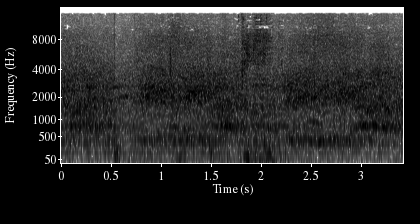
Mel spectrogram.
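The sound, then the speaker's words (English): A large wrestling crowd roars and chants "ECW" in unison, a dense, loud wall of voices sustained throughout with rhythmic swells, no single speaker standing out. “at some point in the show, maybe several, there is a very vocal ECW chant.”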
